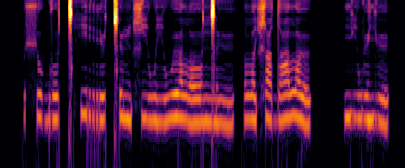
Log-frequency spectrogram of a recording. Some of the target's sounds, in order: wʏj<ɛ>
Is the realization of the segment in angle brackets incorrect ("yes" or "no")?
yes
